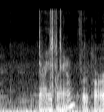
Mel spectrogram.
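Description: Plastic-wrapped cards rustle as a hand flips through them.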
